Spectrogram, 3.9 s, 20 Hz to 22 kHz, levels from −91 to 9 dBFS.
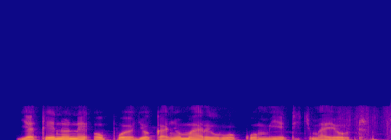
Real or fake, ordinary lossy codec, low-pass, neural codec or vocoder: real; none; 5.4 kHz; none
